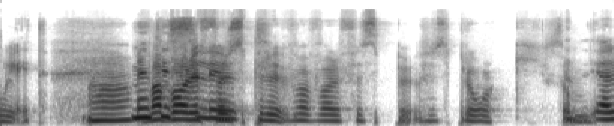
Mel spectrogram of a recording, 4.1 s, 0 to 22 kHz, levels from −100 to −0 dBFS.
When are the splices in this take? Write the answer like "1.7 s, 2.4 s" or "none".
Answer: none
